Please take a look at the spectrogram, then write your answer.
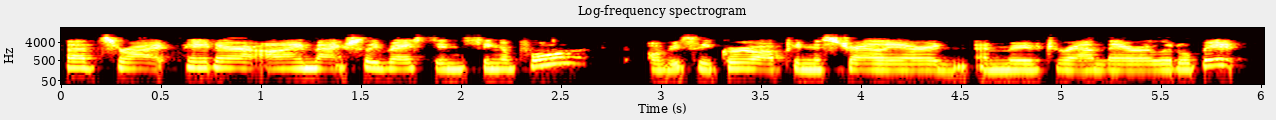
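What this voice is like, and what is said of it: Strong Australian accent. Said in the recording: “You've got a very Aussie accent”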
